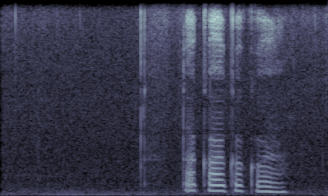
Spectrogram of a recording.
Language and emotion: Russian, neutral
